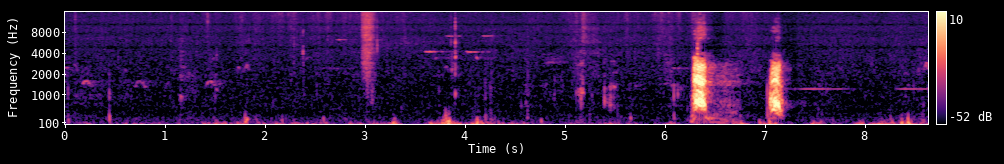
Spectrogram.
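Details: German Shepherd Dog and a puppy, 6½ and 10½ weeks old, playing in morning snow on the first day of spring in Ohio; soft rustling and trampling give way to two loud, sharp barks about a second apart.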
